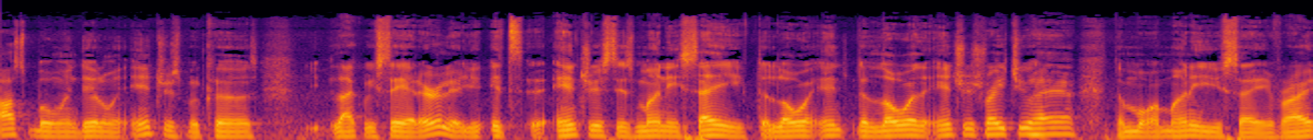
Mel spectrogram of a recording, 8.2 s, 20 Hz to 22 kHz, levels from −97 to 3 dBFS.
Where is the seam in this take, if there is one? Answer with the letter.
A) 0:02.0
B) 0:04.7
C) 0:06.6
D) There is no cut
D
